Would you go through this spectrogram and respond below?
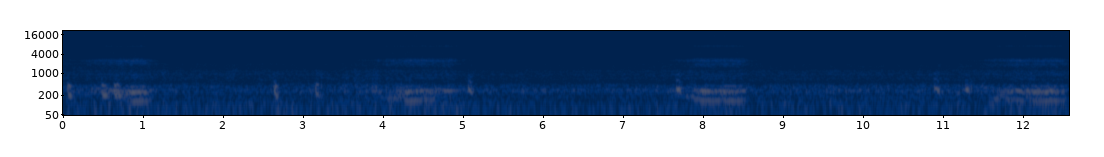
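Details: Two snorers together: soft rattling snores recurring about every four seconds, with a second, quieter snorer overlapping over a steady room hum; ordinary snoring.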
